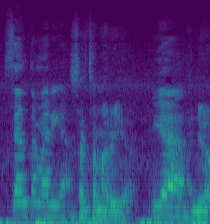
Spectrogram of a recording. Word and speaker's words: Santamaria: Santamaria.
